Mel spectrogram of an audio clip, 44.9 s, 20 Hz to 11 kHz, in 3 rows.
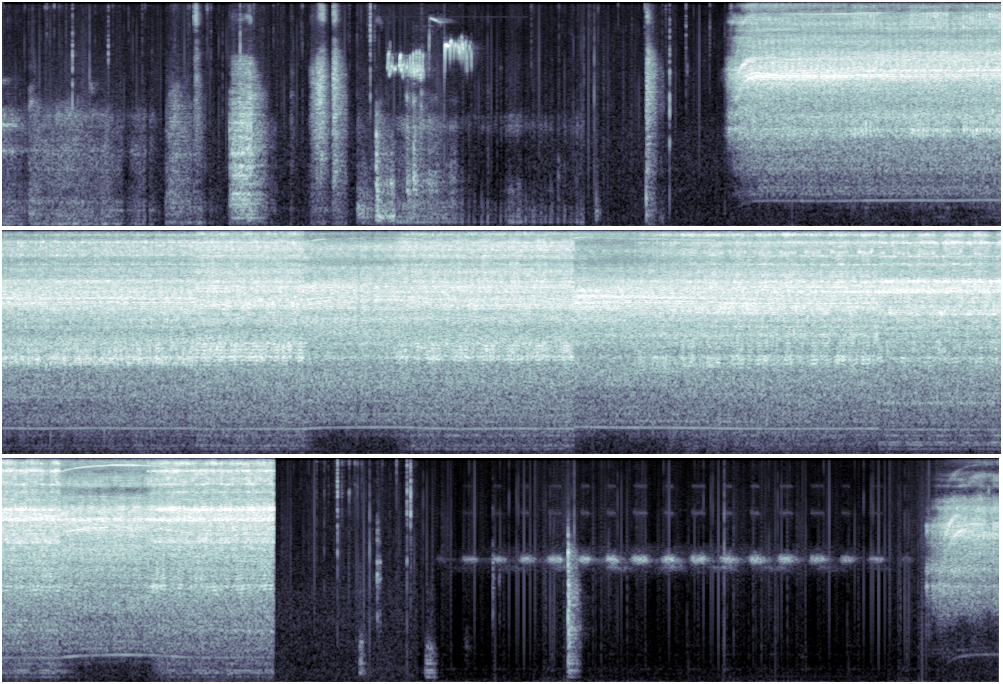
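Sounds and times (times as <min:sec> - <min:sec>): power tool grinding: 0:10.8 - 0:34.1, 0:43.8 - 0:44.9.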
